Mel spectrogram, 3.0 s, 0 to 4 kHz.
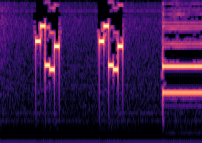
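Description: Five-tone selective call (ZVEI), heard as quick runs of five tones, tones of about 70 ms. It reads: 88327 88327
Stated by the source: ZVEI five-tone selective call received on an SDR.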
